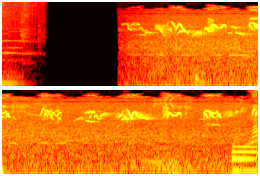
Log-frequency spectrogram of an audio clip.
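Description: A forest ambience cuts in after a second of silence: a steady background hiss with a small bird chirping quick, twisting notes over and over.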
